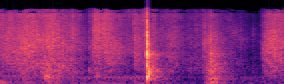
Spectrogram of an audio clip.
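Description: Rummaging in a freezer drawer: frozen food packets being pulled out and shoved back, with a few knocks, the sharpest about a second in.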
